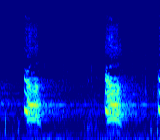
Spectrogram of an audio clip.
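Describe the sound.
A hunting dog barks on rural land outside a small mountain town in Idaho's Clearwater Mountains. Two sharp, loud barks about a second apart, with a third starting at the very end; faint whining sounds between them.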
